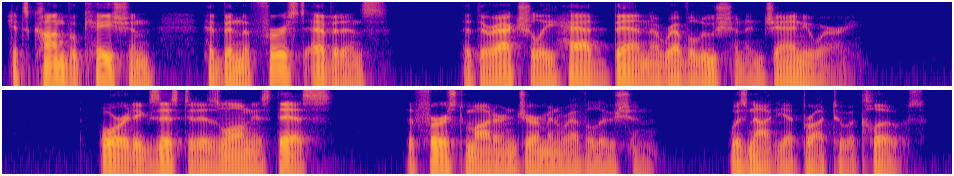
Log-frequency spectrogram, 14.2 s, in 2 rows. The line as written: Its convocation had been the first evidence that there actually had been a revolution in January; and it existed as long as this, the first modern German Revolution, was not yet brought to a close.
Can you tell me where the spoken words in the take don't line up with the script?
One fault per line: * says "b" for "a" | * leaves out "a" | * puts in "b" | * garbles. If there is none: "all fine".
* says "or" for "and"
